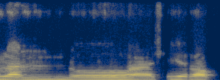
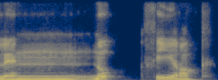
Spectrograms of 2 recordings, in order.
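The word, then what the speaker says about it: لَنْ نُؤْثِرَكَ: Qalu lan nusyirah. Oke, jadi bacanya gini Pak. Qalu lan nu'thirok. Nu'thirok.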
